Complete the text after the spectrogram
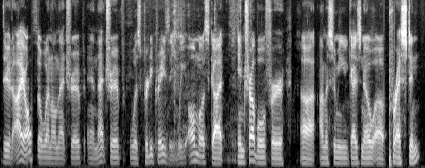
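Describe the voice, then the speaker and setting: A man's voice: low voice, normal speed. A young man in a casual podcast chat, talking bluntly. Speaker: podcast co-host.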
